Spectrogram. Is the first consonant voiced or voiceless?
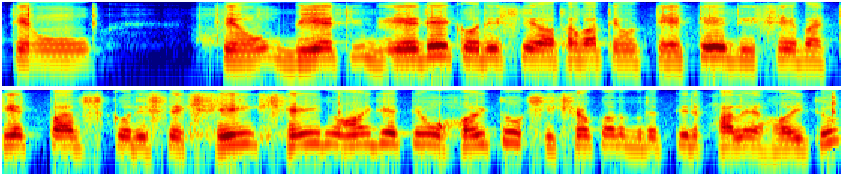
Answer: voiceless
